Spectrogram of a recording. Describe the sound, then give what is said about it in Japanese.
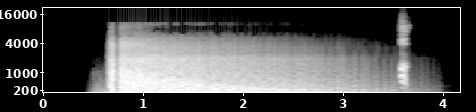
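A sharp crack of thunder bursts out suddenly, then rolls into a long, loud rumble that slowly fades over a few seconds, with a brief second crackle near the end. “停電？今の雷かしら。”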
